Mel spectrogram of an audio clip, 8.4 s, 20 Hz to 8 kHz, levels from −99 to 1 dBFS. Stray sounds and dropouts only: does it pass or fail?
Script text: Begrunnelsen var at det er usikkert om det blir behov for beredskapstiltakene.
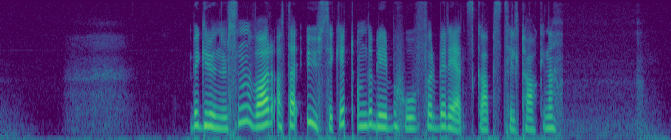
pass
